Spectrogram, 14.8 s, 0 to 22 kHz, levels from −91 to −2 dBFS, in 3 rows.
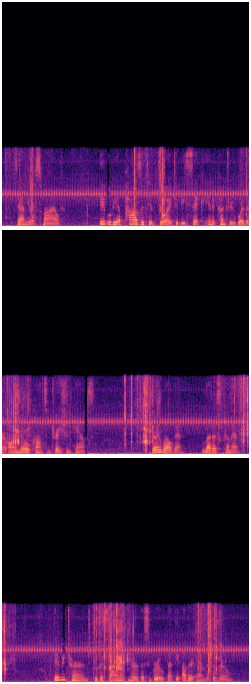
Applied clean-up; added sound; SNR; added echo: none; Chewing, mastication + Insect; 1 dB; none.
